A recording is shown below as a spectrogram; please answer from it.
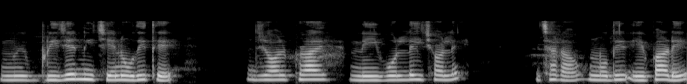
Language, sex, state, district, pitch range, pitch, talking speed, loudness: Bengali, female, Jharkhand, Jamtara, 200-225 Hz, 210 Hz, 120 wpm, -18 LUFS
